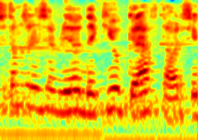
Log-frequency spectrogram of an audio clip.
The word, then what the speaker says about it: CubeCraft: Y bueno chicos, estamos en el servidor de CubeCraft. Ahora sí pronuncio bien, que siempre digo CubeCraft.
